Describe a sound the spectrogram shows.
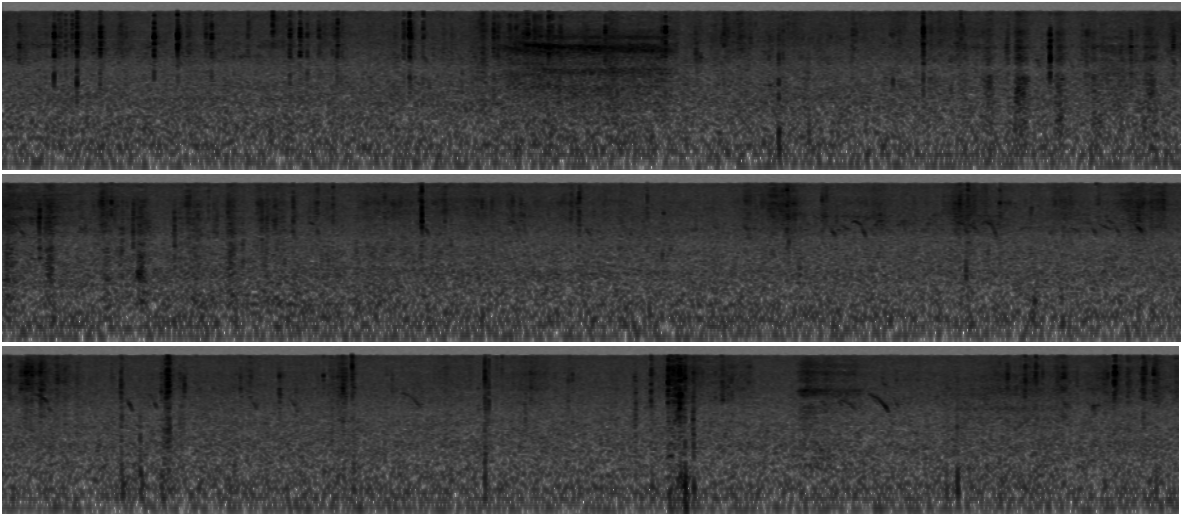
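Light steps rustle on dry leaves and twigs.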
